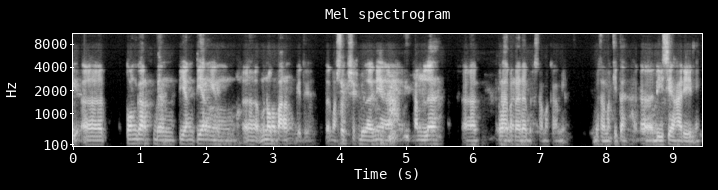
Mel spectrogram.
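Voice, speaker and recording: A man's voice: medium pitch, vocal fry, darkish tone, poor audio. A man hosting and moderating a religious talk, polite and friendly, with a hesitant manner. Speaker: host.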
